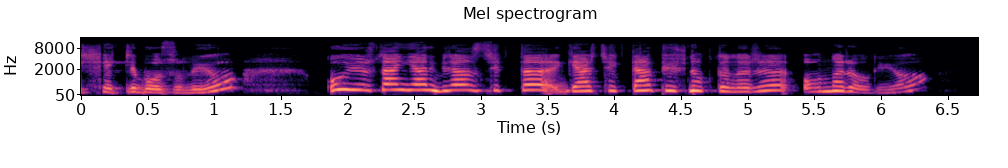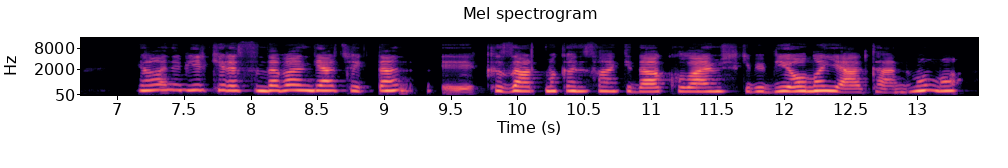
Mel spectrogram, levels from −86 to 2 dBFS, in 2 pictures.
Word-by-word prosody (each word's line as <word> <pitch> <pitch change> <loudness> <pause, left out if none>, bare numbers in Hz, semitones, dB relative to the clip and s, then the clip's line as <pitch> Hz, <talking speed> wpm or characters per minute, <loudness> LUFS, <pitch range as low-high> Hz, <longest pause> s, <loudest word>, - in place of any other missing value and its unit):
şekli 225 +2 -5
bozuluyor. 195 - -2 0.8
O 370 +5 +5
yüzden 365 0 +2
yani 350 -4 +3
birazcık 320 -1 -3
da 345 -1 +3
gerçekten 295 +3 0
püf 300 -1 0
noktaları 290 +1 +1
onlar 265 +4 +1
oluyor. 210 - -8 0.9
Yani 340 +2 -2
bir 335 0 -5
keresinde 310 -1 +1
ben 330 -1 +3
gerçekten, 300 0 0 0.2
eee, 110 0 -8
kızartmak 280 0 0
hani 285 -2 +2
sanki 275 -1 -5
daha 250 +1 +2
kolaymış 260 +1 -1
gibi 250 -1 -8
bir 270 0 +3
ona 285 +2 +5
yeltendim 215 -3 0
ama 300 -1 +1
290 Hz, 125 wpm, -24 LUFS, 255-315 Hz, 0.9 s, O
